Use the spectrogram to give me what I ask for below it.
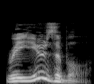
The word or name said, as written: reusable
